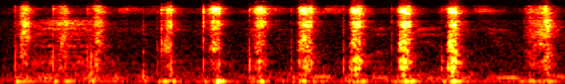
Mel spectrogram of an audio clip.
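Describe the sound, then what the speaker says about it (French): Scissors blade scraped repeatedly along the edge of a paper card to distress it, about ten short, dry rasping strokes in a steady rhythm, close and fairly quiet with no voices. "vous venez gratter, la tranche de votre carte."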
